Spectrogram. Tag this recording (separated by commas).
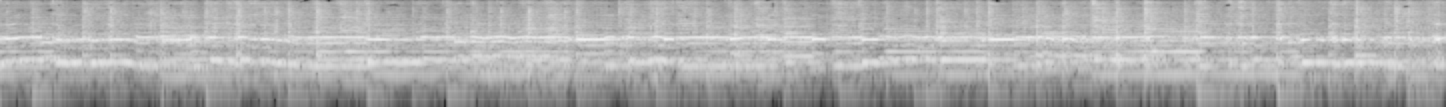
playing erhu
